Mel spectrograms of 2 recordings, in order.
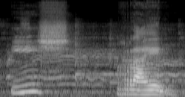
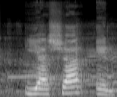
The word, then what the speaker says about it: Israel: Así que la palabra o la pronunciación correcta para el pueblo de Yahweh es Israel, no Yashar-el, porque la palabra Yashar-el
